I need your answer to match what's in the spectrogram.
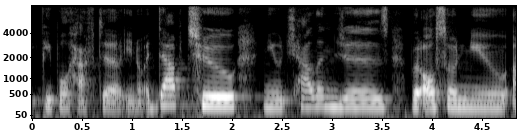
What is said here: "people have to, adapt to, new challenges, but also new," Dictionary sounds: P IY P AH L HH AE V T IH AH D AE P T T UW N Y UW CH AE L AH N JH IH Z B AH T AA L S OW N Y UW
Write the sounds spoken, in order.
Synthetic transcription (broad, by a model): P IY P L HH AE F T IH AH D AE P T T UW N Y UW CH AE L AH N JH IH Z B AH T AA L S OW N Y UW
